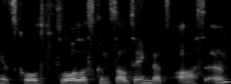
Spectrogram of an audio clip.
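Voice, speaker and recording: On a very clean recording with a silent background, a woman with a Russian accent has a dark, mellow tone. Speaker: YouTuber teaching coding. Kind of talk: livestream chat with viewers. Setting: livestream on YouTube and Instagram. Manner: hesitant, many fillers.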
